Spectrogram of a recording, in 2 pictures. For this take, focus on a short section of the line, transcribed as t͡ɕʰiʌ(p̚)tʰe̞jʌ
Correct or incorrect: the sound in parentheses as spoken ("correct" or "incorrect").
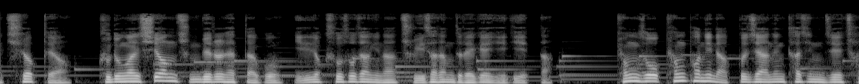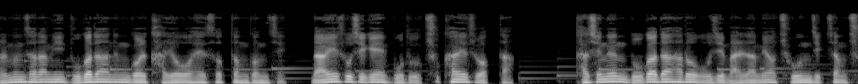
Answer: correct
